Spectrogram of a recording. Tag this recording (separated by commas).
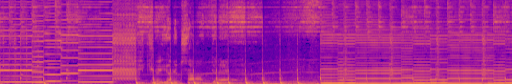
Speech, Music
